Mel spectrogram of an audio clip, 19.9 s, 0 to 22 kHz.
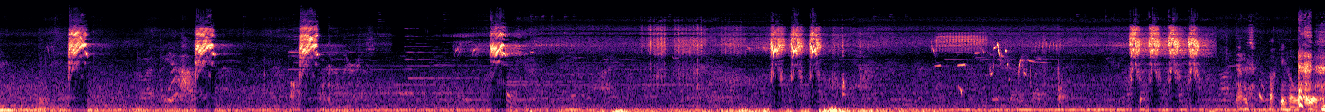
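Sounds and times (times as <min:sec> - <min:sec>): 
scrub jay calls played from a bird app: 0:00.9 - 0:03.6, 0:04.2 - 0:05.9, 0:06.8 - 0:18.3
laughter: 0:18.6 - 0:19.8.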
